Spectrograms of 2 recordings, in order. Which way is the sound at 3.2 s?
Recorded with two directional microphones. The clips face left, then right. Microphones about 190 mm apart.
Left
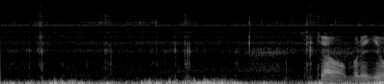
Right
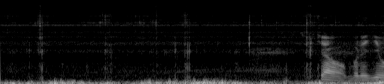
10° right (ahead or behind).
